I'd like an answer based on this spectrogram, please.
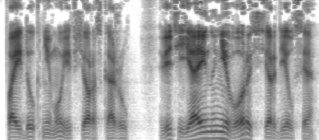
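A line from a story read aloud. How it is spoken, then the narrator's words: Gloomy. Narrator (Russian): мрачно сказал Петр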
